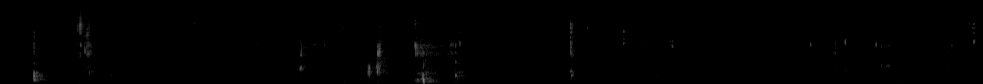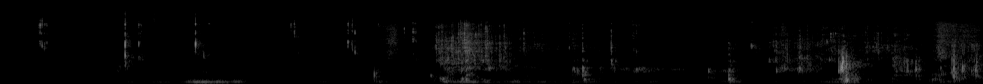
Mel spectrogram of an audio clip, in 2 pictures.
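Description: A person chewing food close to the microphone with the mouth closed: scattered soft wet clicks and smacks. In the second half come two longer stretches of hissing noise, each lasting a second or two.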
